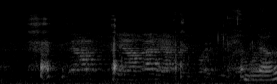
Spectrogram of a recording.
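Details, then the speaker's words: Small child with hiccups, recorded on a Flip Video camcorder: two sharp, sudden hiccup clicks amid soft voiced sounds in a quiet room. "got the hiccups. You got the hiccups. Yeah, you do."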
